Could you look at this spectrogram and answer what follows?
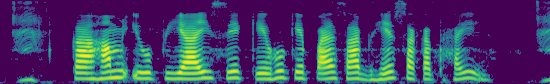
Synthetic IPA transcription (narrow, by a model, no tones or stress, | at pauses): kaːɦəmjuːpijaːisekeːɦukepɛːsabʱeːd͡ʒsəkət̪həi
